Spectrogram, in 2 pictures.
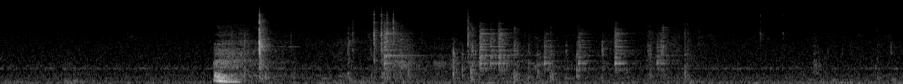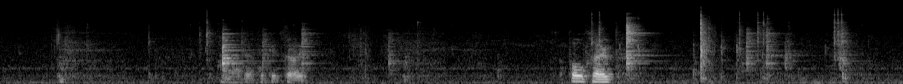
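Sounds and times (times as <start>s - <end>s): loud metal clank: 15.2s - 17.6s.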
